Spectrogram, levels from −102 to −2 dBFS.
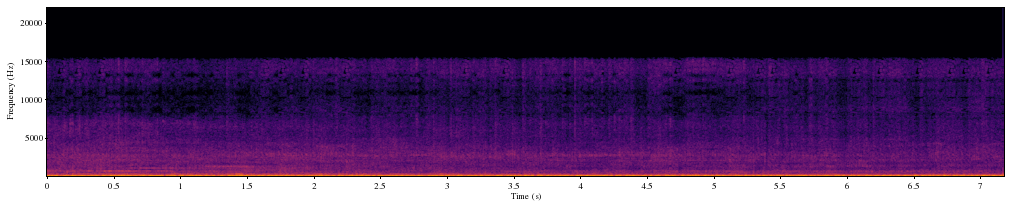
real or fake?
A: fake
